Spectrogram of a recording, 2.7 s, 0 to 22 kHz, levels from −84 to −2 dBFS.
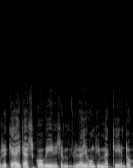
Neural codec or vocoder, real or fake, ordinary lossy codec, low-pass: none; real; none; 19.8 kHz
